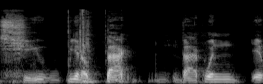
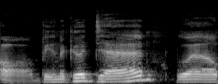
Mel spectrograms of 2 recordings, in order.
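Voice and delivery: playfully shy, coy. Voicing a character leaning in at the bar toward a player: coy. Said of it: "leans in kinda coyly".

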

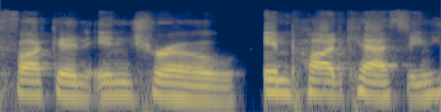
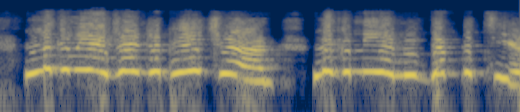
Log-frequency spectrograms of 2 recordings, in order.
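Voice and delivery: put-on needy little child voice, higher and louder; 4 dB louder than usual. Playing the younger sibling dying for attention: attention-starved younger sibling. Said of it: "the younger sibling that's dying for their attention".

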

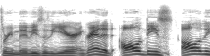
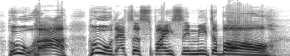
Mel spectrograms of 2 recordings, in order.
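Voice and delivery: put-on loud, slow, pitched-up Italian accent; 8 semitones higher, 6 dB louder than usual. Mocking a film's accents: Al Pacino with a mock Italian accent. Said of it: "Al Pacino ... he's like".

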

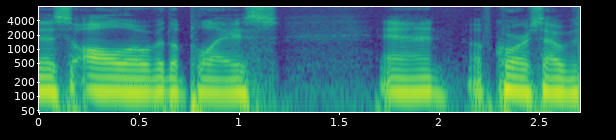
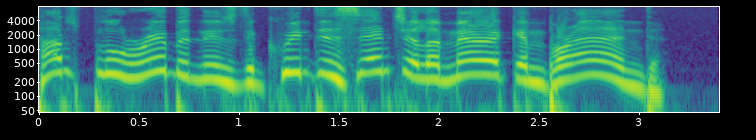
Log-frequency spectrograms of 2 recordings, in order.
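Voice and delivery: attempted Russian accent, pitched way up; 13 semitones higher than usual. Reading a quote from a beverage chairman aloud: Yakov Smirnoff impression. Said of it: "now I'm doing Yakov Smirnoff".

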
